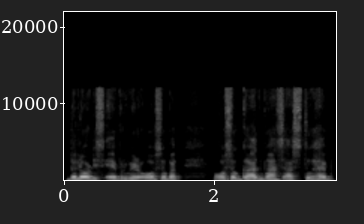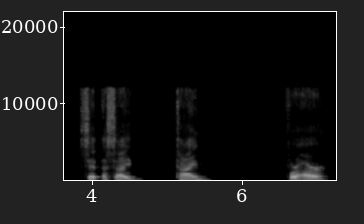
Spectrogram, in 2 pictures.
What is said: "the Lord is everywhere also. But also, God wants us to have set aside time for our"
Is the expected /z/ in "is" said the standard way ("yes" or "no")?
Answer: no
